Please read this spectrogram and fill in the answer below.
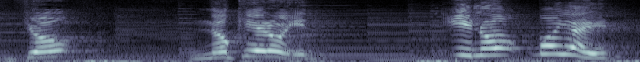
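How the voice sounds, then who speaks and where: A lazy, stubborn husband in a TV comedy sketch, whining and pleading in a middling, even voice. Faint music sits behind him. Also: male voice, extremely high pitch, slow, exaggerated voice. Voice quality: pleading, repeats his wife's name. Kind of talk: sitcom sketch acting. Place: TV studio set, indoors.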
